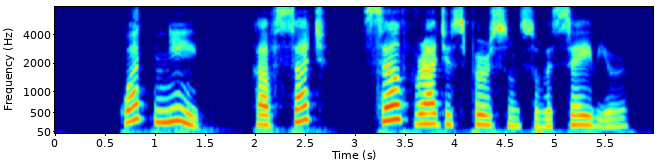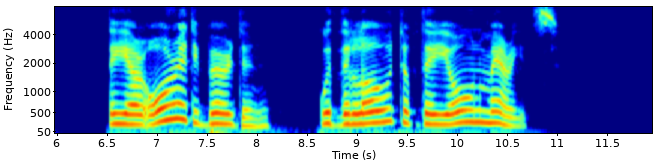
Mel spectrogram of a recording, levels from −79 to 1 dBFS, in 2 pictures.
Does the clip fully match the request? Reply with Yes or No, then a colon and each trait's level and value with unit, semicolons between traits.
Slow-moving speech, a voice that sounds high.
Yes: slow, 105 wpm; high, 235 Hz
